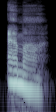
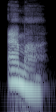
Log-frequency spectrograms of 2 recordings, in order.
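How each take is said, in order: No difference in how they are said.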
